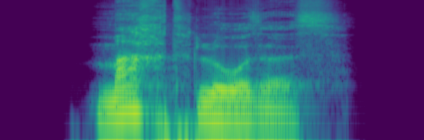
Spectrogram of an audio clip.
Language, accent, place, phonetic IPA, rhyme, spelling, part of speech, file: German, Germany, Berlin, [ˈmaxtloːzəs], -axtloːzəs, machtloses, adjective, De-machtloses.ogg
- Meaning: strong/mixed nominative/accusative neuter singular of machtlos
